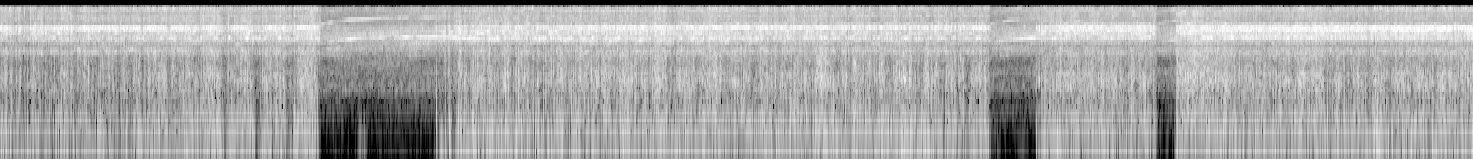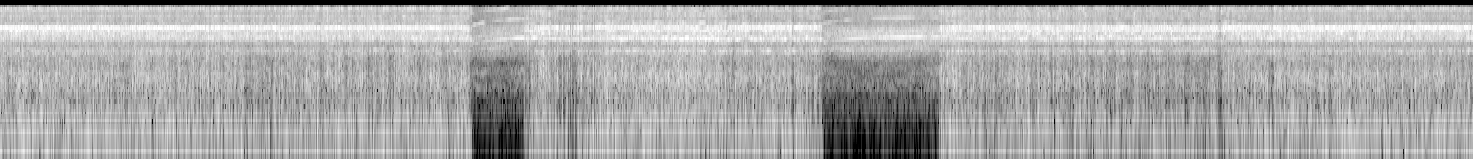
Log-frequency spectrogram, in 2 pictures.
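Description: Electric angle grinder with an abrasive disc grinding the face of a steel cleaver blank: a steady high whine over a grinding hiss. About five times the disc lifts off the steel, the hiss drops out briefly, and the motor's whine rises in pitch as it spins up free.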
